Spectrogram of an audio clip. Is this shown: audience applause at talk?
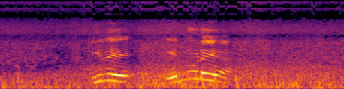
no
